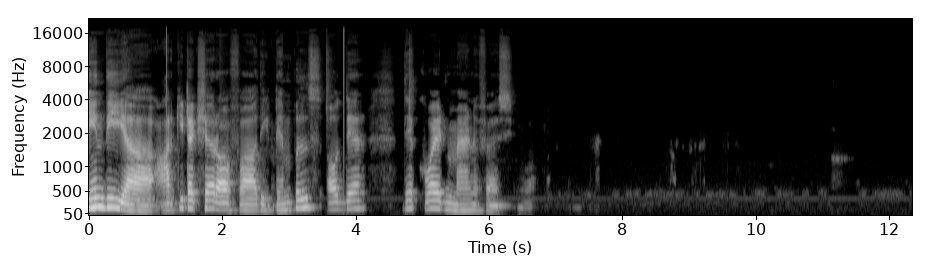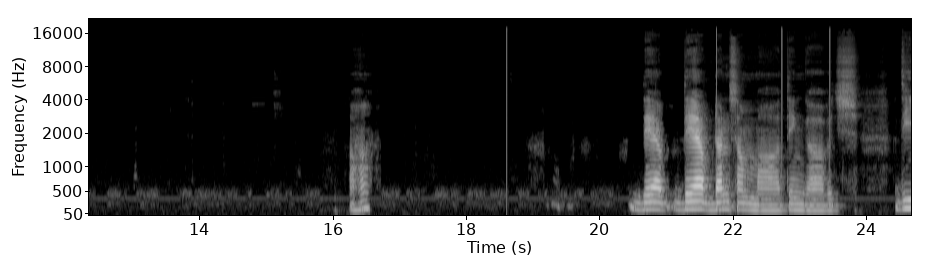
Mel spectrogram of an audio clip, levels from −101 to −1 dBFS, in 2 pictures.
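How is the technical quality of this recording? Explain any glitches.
The speech recording has six isolated ticks. Bit error spikes at 1.17, 3.83 (just after "uh the temples out"), 18.62, 21.76, 22.74 and 23.46 s: each is a single sample, peaking at about -11 dBFS, where a flipped bit briefly jumps the value. The result is one sharp broadband tick unrelated to the speech, with no gap or smearing like a dropout click.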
